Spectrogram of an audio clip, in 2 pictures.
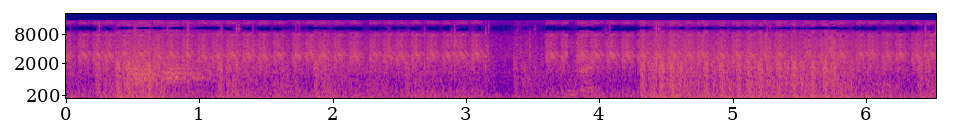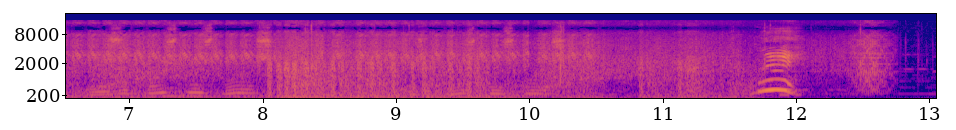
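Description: Fireballs blast and explode in quick succession.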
